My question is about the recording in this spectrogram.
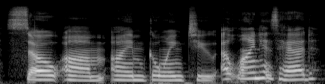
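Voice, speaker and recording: A young woman chatting her way through a face painting tutorial, upbeat and a little hoarse. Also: mid-range voice, slow pace. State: slightly hoarse.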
